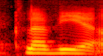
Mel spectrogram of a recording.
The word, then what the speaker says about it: Klavier: Yeah, Klavier. Okay. Just making sure I was thinking of the right pronunciation.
